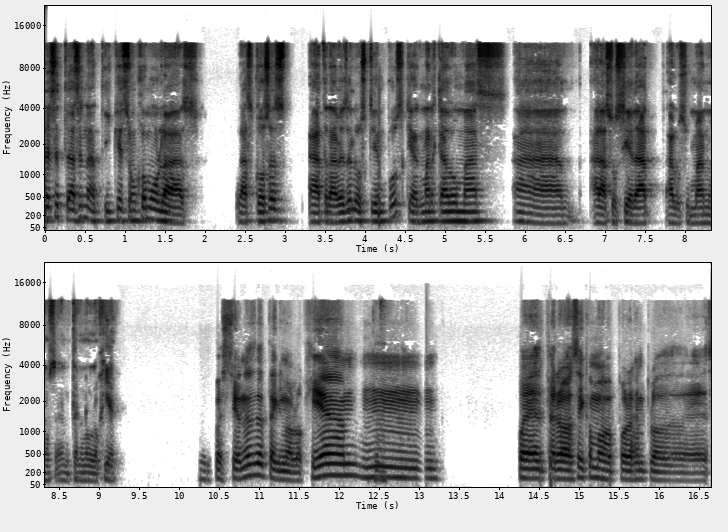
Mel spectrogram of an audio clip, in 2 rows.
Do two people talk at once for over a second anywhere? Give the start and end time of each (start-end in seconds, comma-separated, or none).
none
